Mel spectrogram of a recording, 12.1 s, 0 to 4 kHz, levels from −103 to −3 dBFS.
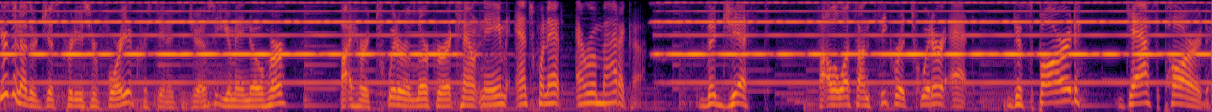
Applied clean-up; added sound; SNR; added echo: none; Organ; -2 dB; none.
